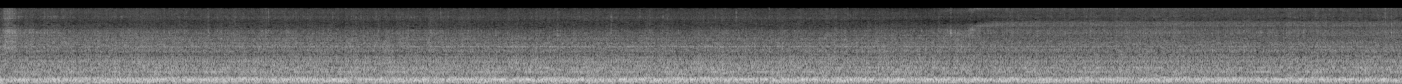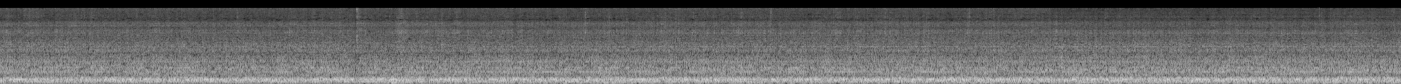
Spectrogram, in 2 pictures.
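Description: Sonofresco fluid-bed coffee roaster running steadily, its hot-air stream churning raw green coffee beans early in the roast. The hiss gets brighter about ten seconds in.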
